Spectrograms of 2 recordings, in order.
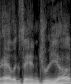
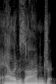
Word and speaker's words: Alexandra: He definitely one time pronounces the cat's name wrong. He calls her Alexandria Peabody instead of Alexandra Peabody, son of Poo Poo and Kite.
